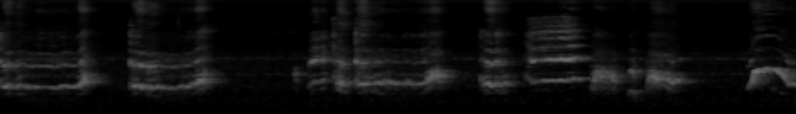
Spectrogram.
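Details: Pet parrot chattering indoors in a series of nasal, word-like bursts, some long and gliding, others short and clipped, spaced irregularly over several seconds.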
